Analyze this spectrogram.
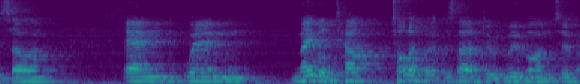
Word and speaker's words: Taliaferro: It looks as though it's spelled Taliaferro, but my understanding it's pronounced Tolliver.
